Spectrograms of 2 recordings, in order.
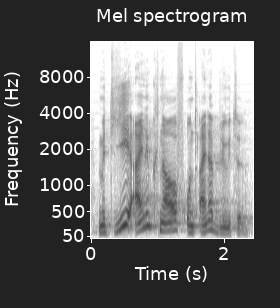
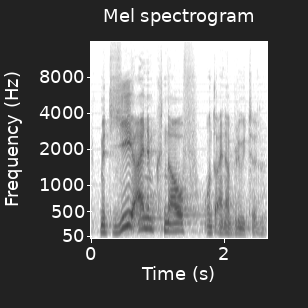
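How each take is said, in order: Both takes have the same delivery.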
